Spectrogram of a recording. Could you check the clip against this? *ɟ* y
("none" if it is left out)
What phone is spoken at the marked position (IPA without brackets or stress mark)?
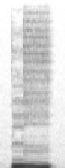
ɲ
